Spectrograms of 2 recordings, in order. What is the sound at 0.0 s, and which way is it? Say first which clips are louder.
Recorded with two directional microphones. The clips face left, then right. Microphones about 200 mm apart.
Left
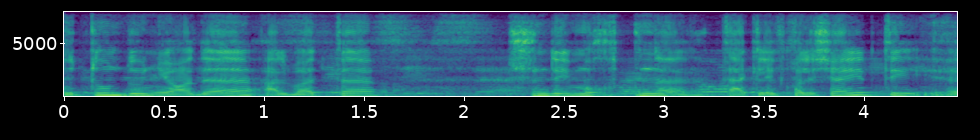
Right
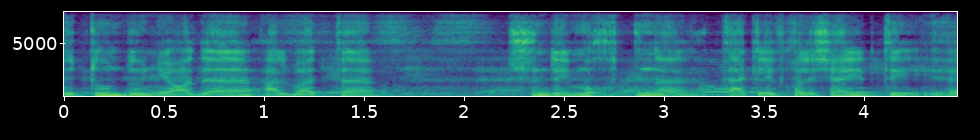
A man's voice: right 1 dB; 60° right (ahead or behind).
